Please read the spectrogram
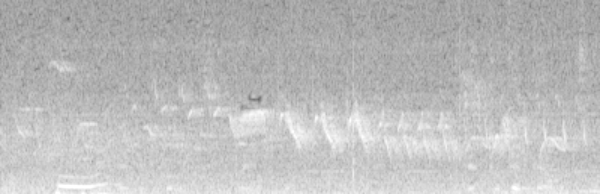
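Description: A small songbird singing quick trills of short falling high notes, strongest about halfway through, over a steady outdoor background hiss.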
